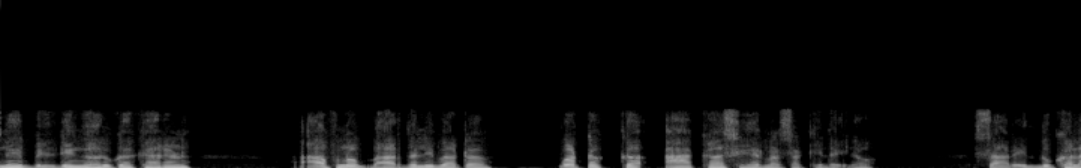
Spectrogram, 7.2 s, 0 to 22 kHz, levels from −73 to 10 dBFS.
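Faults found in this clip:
Speex codec, whole clip: steady hoarse, noisy roughness on speech, nothing above 7.7 kHz, consistent with a mid-rate wideband setting. Constant, without dropouts or warbling, unlike packet loss or transform-codec artefacts.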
